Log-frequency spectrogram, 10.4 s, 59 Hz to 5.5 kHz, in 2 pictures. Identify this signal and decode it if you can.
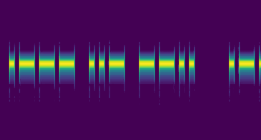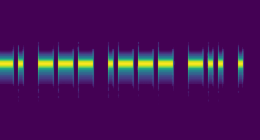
Morse code, heard as a keyed tone, about 12 wpm, 700 Hz. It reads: JUZ POJDE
